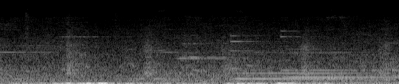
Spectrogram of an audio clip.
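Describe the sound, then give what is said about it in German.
A train departs from platform 1, its steady low rumble joined by rising electric motor whines and faint metallic tones, continuous with no voices. “Please take care while the train is departing.”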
